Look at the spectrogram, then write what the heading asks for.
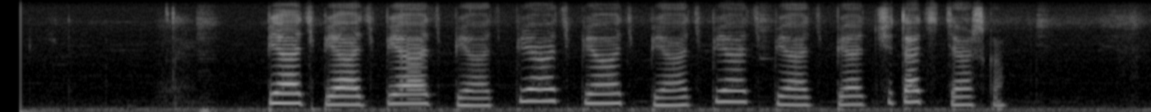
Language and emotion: Russian, sad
